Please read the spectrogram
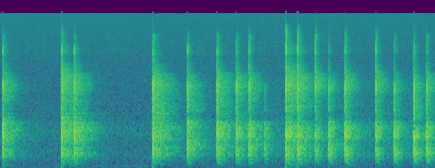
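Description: Chalk writing on a chalkboard: a quick run of sharp taps as each short stroke hits the board, broken by two brief pauses in the first two seconds.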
